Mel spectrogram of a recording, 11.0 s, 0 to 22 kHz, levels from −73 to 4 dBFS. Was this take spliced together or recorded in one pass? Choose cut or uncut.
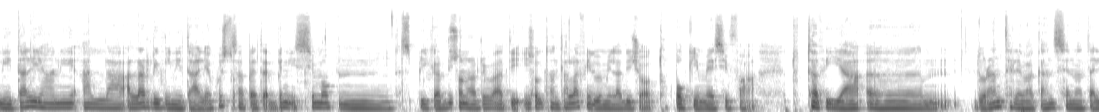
cut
